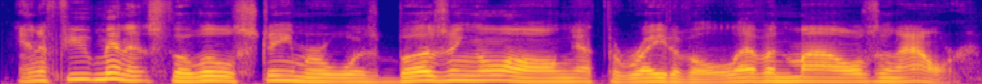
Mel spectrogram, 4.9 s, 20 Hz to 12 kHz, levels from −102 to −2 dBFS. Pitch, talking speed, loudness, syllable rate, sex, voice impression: 155 Hz, 220 wpm, -17 LUFS, 5.7 syllables/s, male, very masculine, very adult-like, very middle-aged, very thick, tensed, powerful, dark, slightly soft, slightly muffled, slightly fluent, cool, intellectual, sincere, very calm, mature, friendly, reassuring, slightly unique, elegant, wild, slightly sweet, slightly lively, kind, slightly modest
